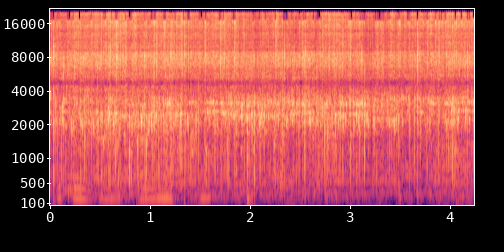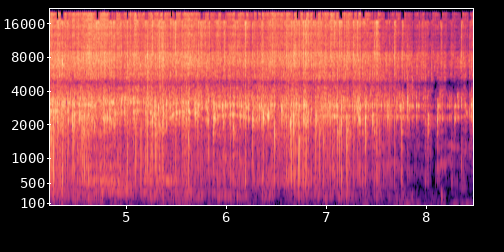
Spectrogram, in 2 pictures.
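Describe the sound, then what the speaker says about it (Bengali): A rohu fish head fries in hot oil in a home kitchen, giving a loud, steady, close crackling sizzle that carries on without a break and eases slightly toward the end. "এখন আমি মাছের মাথাটা ভালো করে ভেজে নেব"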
